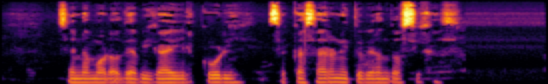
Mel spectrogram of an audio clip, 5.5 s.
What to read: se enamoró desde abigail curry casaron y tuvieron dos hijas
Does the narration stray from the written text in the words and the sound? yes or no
yes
